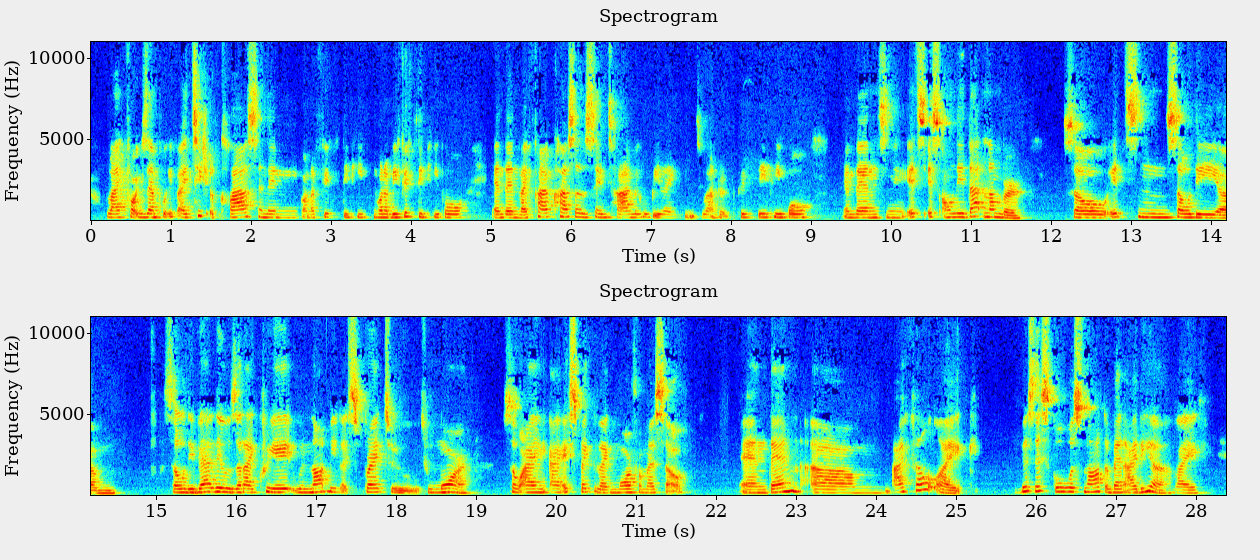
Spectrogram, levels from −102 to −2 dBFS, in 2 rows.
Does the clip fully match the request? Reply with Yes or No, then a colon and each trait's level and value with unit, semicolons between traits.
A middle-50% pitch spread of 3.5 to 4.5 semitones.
No: average, 2.8 semitones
